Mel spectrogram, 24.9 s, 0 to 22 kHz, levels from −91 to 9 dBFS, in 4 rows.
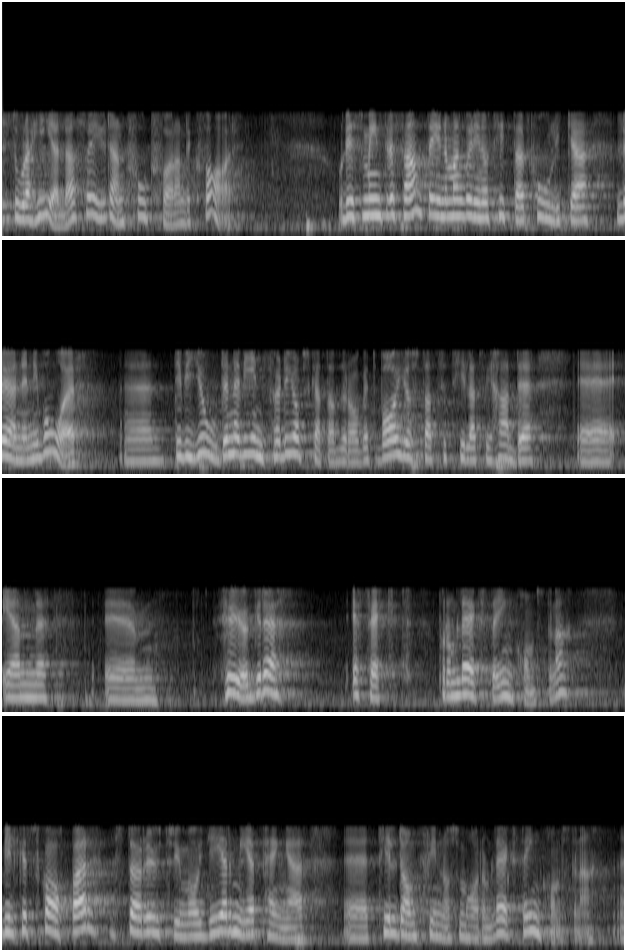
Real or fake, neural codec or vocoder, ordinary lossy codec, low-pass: real; none; none; 3.6 kHz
